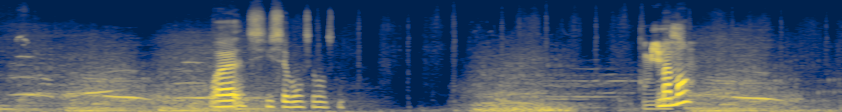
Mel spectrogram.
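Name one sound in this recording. A large dinosaur runs with heavy footsteps through grass.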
